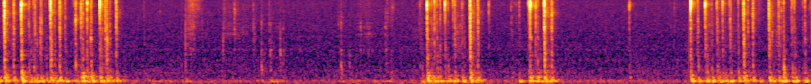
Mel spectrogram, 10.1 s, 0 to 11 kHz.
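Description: A grey laptop keyboard with low-profile plastic keys is typed on with long nails, at times with both hands. Quick bursts of light clicky tapping from about 0 to 1.5 s, 5.3 to 7 s and 8.6 to 10.2 s are separated by quieter stretches.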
